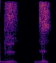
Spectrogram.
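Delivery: two soft, short electric zaps; voiced dz bursts; live-wire dz buzz. Shown as a demonstration. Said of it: "un cable pelón".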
